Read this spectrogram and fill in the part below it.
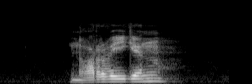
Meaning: Norway (a country in Scandinavia in Northern Europe; capital and largest city: Oslo)
- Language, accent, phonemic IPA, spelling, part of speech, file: German, Austria, /ˈnɔrˌveːɡən/, Norwegen, proper noun, De-at-Norwegen.ogg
